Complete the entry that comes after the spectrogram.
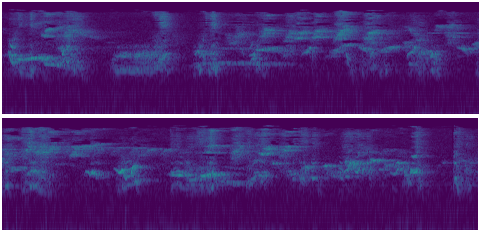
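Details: Song of a Eurasian bullfinch: quiet, grating creaks and rasping squawks interleaved with short soft whistles, delivered as a continuous rambling warble.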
